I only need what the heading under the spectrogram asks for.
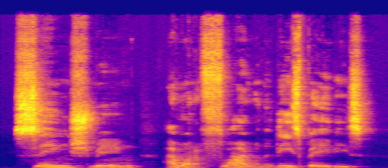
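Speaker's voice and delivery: put-on loud, high, pushy kid voice; eager girl. Lily to the Sandman, loud and impatient. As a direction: brush off the singing, itching to fly.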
